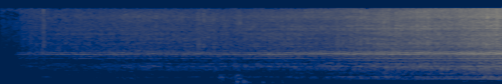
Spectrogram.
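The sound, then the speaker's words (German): Water pours steadily into a bowl over dried plums, a continuous splashing hiss that grows gradually louder and brighter over several seconds, with no one talking. “Ich mache jetzt über die Trockenpflaumen Wasser.”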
